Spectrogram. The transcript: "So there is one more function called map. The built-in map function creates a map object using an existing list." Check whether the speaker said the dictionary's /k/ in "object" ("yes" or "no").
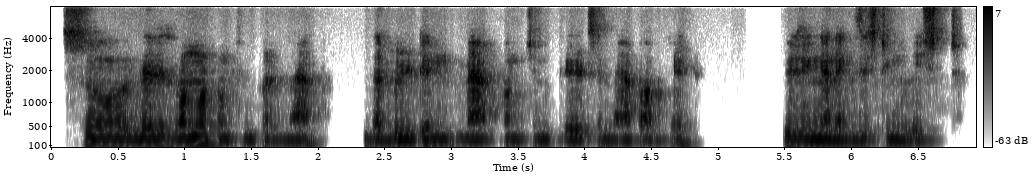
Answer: no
